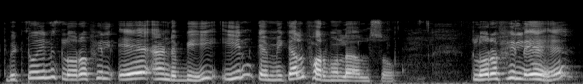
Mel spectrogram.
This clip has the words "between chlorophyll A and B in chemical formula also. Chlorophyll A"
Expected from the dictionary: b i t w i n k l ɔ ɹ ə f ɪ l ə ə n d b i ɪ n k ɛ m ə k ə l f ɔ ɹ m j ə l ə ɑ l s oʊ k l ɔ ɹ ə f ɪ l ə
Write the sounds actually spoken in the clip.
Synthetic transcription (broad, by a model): b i t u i n k l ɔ ɹ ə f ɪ l ə ə n d b i n k ɛ m ə k ə l p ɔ ɹ m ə l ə ɑ l s oʊ k l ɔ ɹ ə p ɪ l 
